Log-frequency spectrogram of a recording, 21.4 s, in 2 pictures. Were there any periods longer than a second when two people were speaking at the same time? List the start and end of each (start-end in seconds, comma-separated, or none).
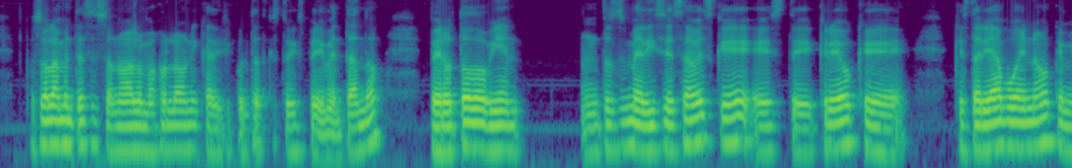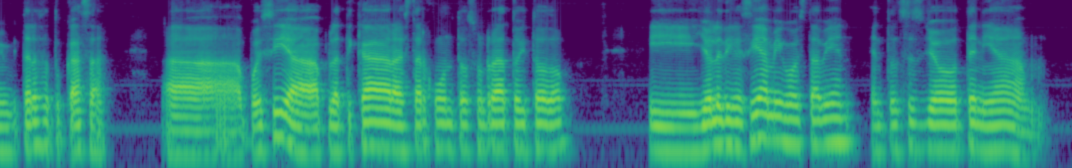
none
